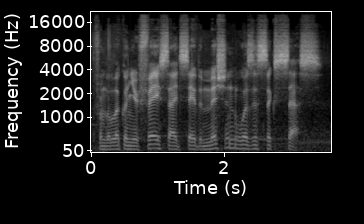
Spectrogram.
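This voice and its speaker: A man's voice: lowish voice, fairly even intonation, normal speed, a bit bright, natural voice. A man playing a loyal young warrior in a video game, easygoing and lightly teasing. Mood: upbeat. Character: loyal, good-humoured young male warrior companion. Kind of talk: video game cutscene acting. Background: faint music.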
